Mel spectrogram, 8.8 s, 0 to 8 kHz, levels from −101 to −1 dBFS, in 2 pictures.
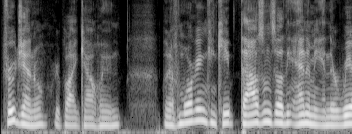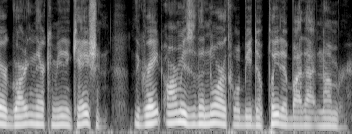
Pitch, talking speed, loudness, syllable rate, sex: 145 Hz, 210 wpm, -17 LUFS, 6.2 syllables/s, male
